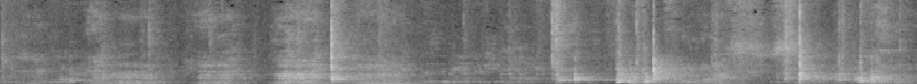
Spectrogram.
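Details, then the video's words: Barking red merle Border Collie, sharp irregular barks and yelping bursts over several seconds, some louder toward the end, with a low steady hum underneath in what sounds like a small indoor room. "BC Red Merle - Barking"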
